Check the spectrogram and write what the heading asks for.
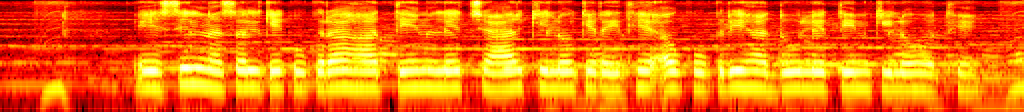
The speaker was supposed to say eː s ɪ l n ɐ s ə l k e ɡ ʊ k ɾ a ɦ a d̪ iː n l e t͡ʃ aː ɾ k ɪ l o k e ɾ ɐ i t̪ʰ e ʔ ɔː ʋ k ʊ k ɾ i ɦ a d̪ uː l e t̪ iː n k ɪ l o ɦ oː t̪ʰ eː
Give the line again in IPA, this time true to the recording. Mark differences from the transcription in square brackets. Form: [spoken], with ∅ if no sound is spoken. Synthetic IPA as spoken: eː s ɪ l n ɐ s ə l k e [k] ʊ k ɾ a ɦ a [t̪] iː n l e t͡ʃ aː ɾ k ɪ l o k e ɾ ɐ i t̪ʰ e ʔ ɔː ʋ k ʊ k ɾ i ɦ a d̪ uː l e t̪ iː n k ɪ l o ɦ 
